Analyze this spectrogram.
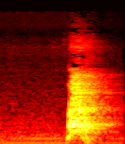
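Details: Sophie Bear, a Samoyed, lets out a single short, sharp bark indoors. It is loud and harsh, with a bright rasp, and fades quickly after half a second. A steady low hum fills the room beforehand.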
